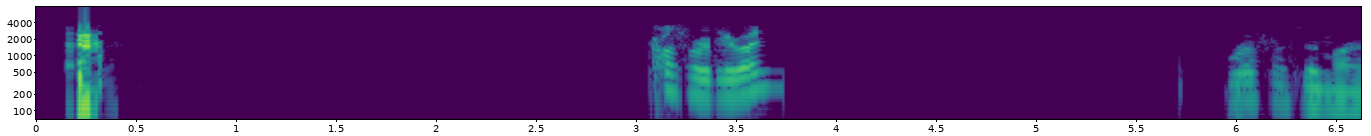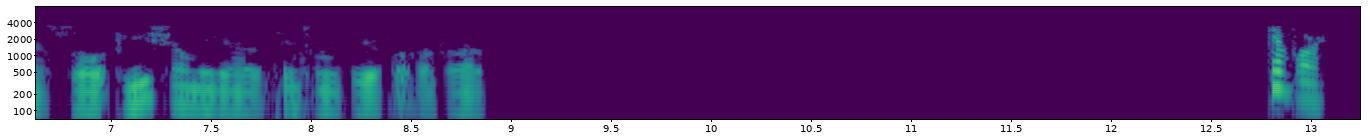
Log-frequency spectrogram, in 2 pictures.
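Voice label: Police Southeast District Dispatch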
